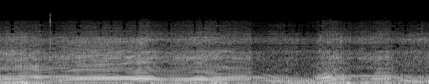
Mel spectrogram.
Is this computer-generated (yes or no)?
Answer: no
